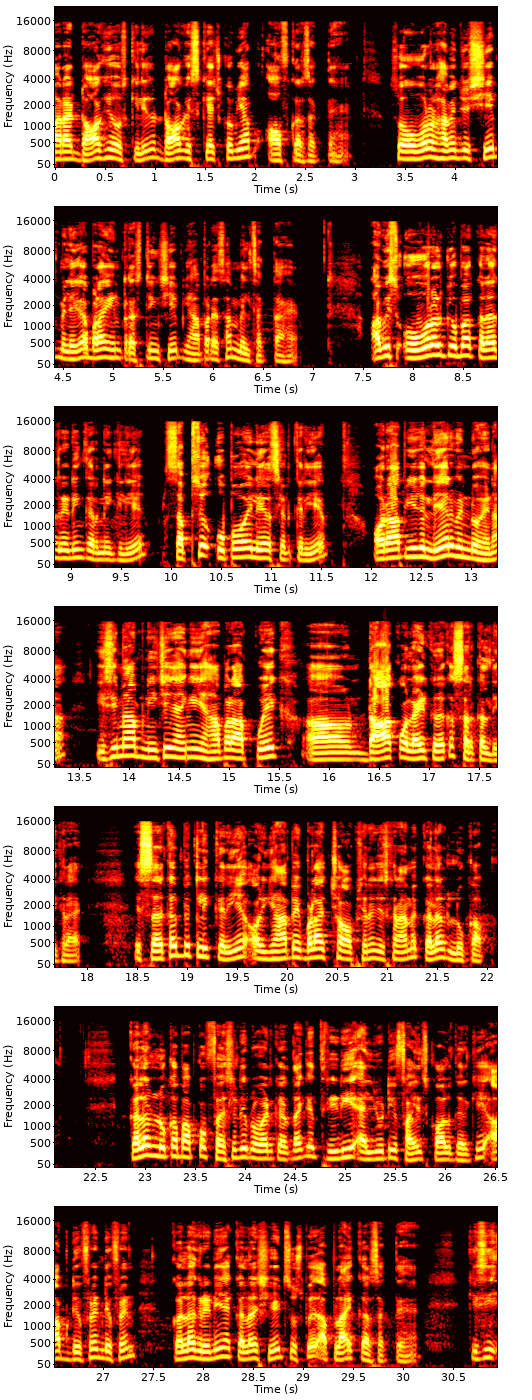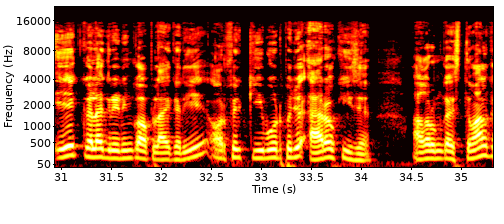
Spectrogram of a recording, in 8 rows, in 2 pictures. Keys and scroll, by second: 33.7 Down, 34.2 Down, 34.9 Down.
